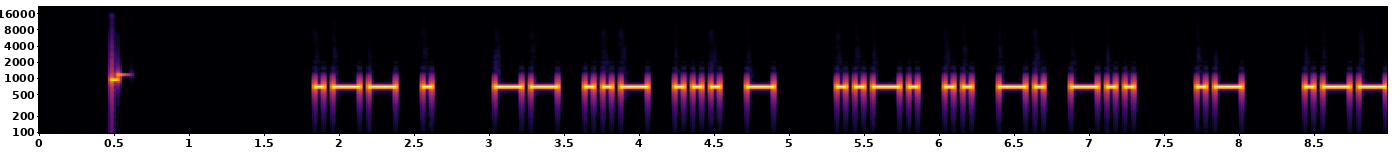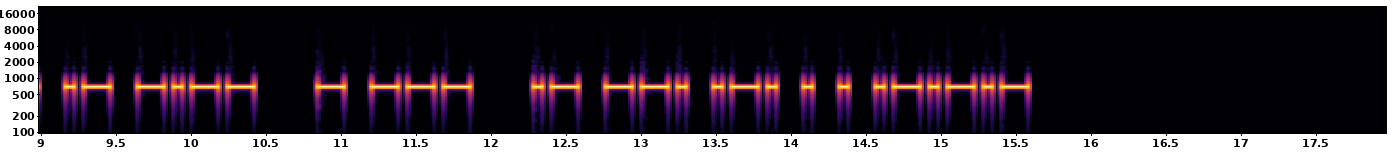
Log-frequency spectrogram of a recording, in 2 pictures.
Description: Morse code, heard as a keyed tone, about 21 wpm, 700 Hz. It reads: WE MUST FIND A WAY TO AGREE.
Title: Sentences with 5-Word Phrases - 20wpm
